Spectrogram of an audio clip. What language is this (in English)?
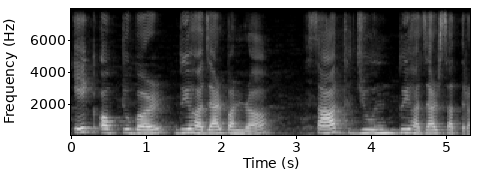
Nepali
